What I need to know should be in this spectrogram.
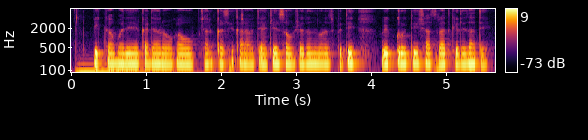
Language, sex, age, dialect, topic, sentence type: Marathi, male, 18-24, Standard Marathi, agriculture, statement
